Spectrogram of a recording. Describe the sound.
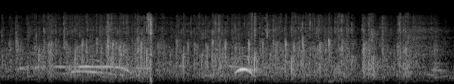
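An audience claps steadily in praise of the Lord in sustained, dense applause, with scattered cheers and a few voices rising above the crowd noise.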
